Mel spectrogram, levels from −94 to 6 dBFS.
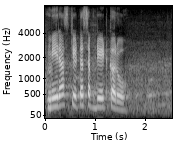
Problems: constant background noise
